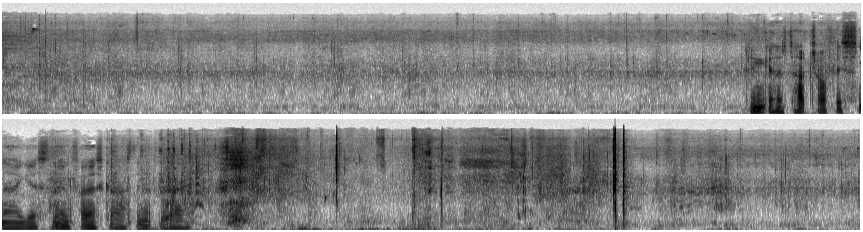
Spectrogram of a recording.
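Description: A fishing reel whirs as it is wound.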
